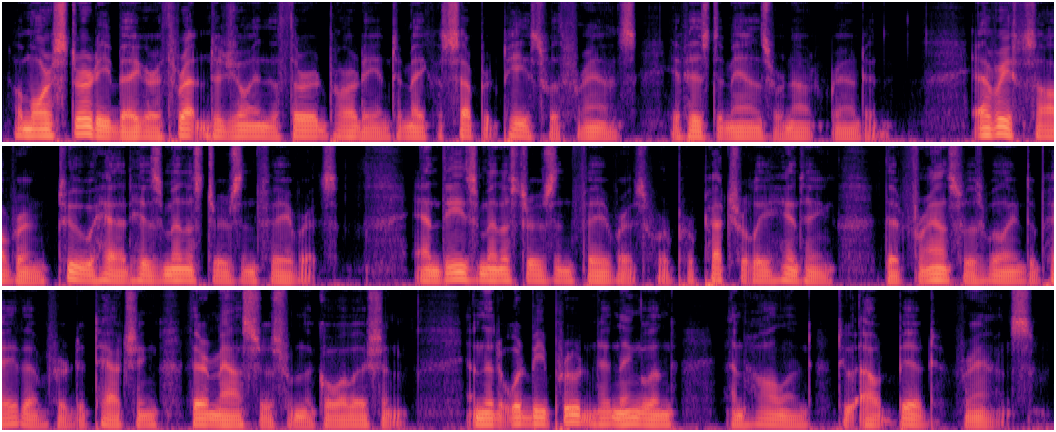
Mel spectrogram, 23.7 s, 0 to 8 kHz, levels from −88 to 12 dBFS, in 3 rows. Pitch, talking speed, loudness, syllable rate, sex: 80 Hz, 170 wpm, -21 LUFS, 5.6 syllables/s, male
